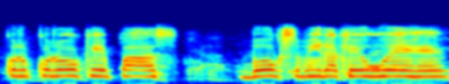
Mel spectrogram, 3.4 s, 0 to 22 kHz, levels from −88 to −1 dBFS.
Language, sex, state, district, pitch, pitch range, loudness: Hindi, male, Madhya Pradesh, Bhopal, 275 Hz, 270-285 Hz, -11 LUFS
